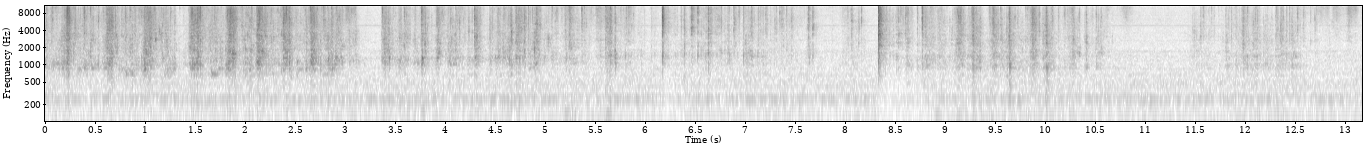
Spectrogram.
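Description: Plastic bag of liquid buttermilk marinade crinkling as it is closed and squished around by hand, mixing the spices in. The crinkling is dense for the first few seconds and thins out later, with two sharp clicks about six and eight seconds in.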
